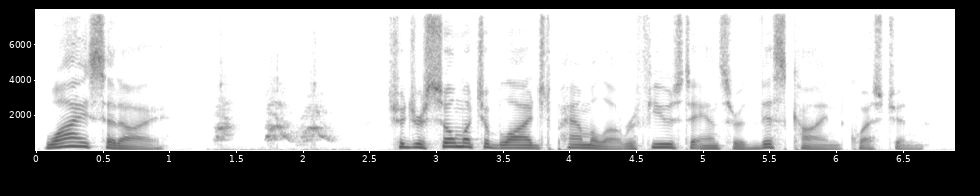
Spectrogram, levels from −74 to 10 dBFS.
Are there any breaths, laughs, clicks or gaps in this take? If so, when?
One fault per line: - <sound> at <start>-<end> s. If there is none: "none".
- bark at 1.3-2.4 s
